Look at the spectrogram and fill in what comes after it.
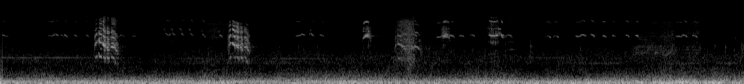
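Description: Birds calling over open water: many short, high chirps repeating, with three louder calls that fall in pitch, over a steady low rumble of wind on the microphone.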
